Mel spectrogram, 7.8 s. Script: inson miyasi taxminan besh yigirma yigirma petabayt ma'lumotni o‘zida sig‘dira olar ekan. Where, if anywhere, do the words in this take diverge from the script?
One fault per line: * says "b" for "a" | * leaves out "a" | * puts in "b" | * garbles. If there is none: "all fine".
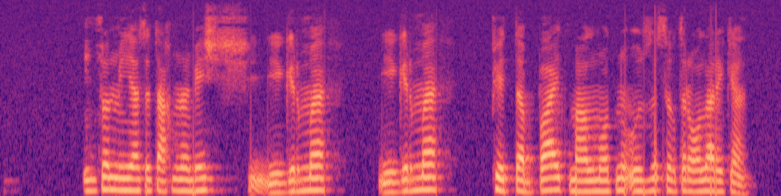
all fine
